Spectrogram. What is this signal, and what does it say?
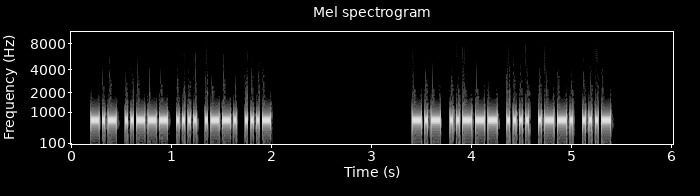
Morse code, heard as a keyed tone, about 39 wpm, 700 Hz. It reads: K2HPV K2HPV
